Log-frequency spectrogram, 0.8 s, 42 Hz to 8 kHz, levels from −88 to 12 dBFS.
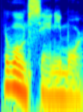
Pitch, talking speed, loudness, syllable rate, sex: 100 Hz, 360 wpm, -14 LUFS, 7.7 syllables/s, male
